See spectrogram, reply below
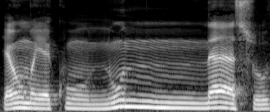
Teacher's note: The noon becomes mushaddad and you have to apply ghunna. So you have to apply ghunna for two vowel counts. · We have a sun letter after the alif lam. And nas, noon is a sun letter, so we should not pronounce the lam sakina. And also the hamzatul wasl is not pronounced because it's in the middle of the sentence, of the utterance.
